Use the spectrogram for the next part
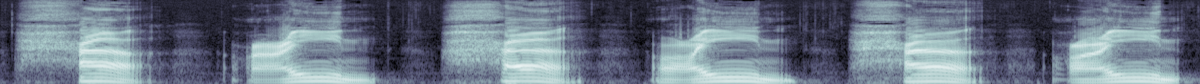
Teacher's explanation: হলকের মধ্যখান হতে উচ্চারিত হয় আইন হা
